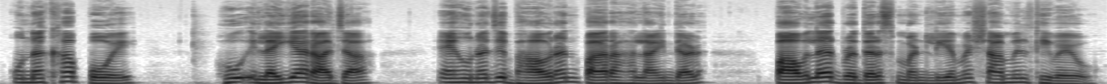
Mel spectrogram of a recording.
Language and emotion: Sindhi, neutral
